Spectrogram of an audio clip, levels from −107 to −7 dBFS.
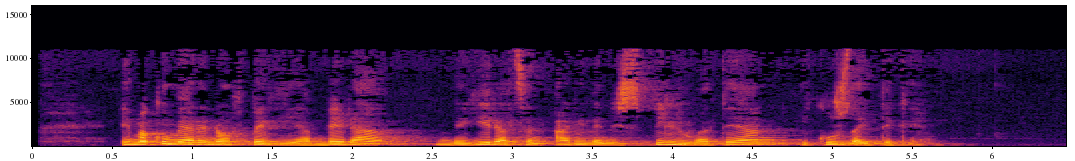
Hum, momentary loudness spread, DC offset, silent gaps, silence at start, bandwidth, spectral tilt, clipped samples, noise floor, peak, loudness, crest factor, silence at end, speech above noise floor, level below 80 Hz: none; 11 LU; under 0.1%; none; 0.55 s; 11.5 kHz; -7 dB/octave; under 0.1%; -73 dBFS; -6 dBFS; -24 LUFS; 20 dB; 0.8 s; 50 dB; -64 dBFS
